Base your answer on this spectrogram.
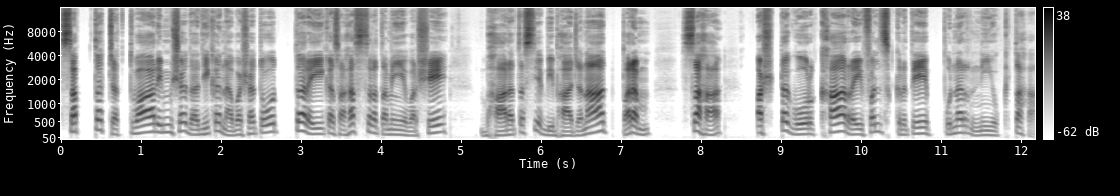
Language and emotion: Sanskrit, neutral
